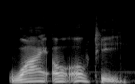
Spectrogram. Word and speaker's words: ute: Um, Somebody said oot is pronounced Yoot. Ute? Is that it? Ute?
